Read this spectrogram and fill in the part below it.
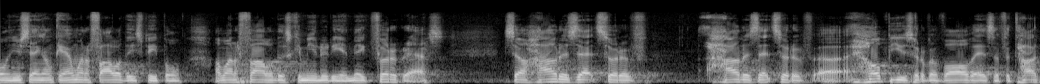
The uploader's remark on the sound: A live panel on street photography that was recorded live at this year’s Miami Street Photography Festival.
